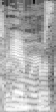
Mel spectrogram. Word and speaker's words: Amherst: Yeah, Amherst. The H is silent. It's A-M-H-E-R-S-T.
